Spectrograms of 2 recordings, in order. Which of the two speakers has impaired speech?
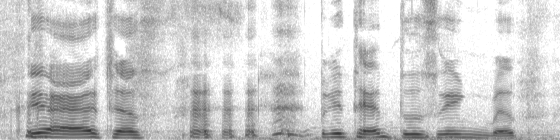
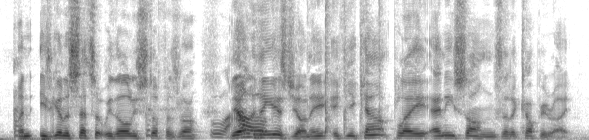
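The first: multiple sclerosis.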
